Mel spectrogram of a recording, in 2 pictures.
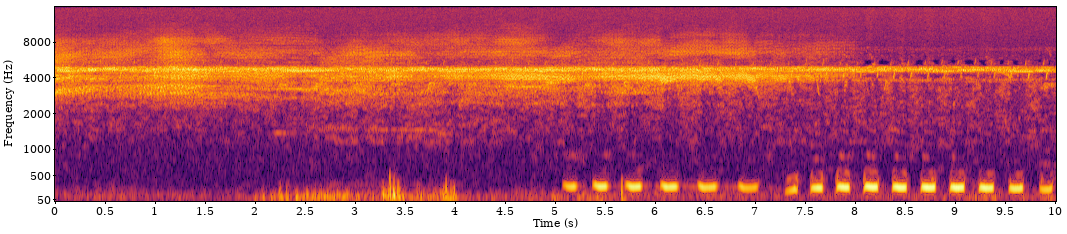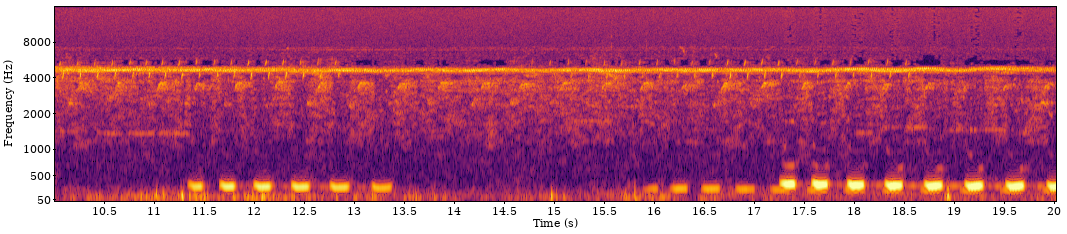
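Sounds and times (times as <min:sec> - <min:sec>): bird calling deep boop notes: 0:05.1 - 0:10.0, 0:11.4 - 0:13.4, 0:15.9 - 0:20.0.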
